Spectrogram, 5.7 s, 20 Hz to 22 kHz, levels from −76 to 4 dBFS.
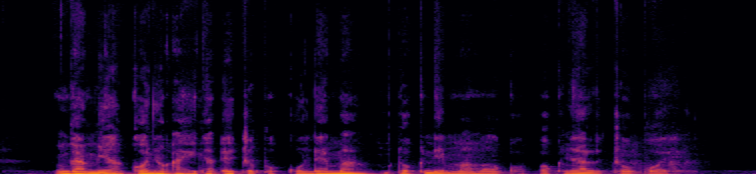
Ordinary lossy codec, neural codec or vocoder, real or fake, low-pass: none; vocoder, 44.1 kHz, 128 mel bands, Pupu-Vocoder; fake; none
